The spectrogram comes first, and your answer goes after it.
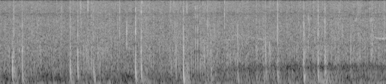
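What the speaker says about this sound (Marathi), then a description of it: "तर मित्रांनो परत एकदा पावसानं जोर वाढवला आहे" Rain falls steadily outdoors near a stream, a constant wash of hiss broken by scattered sharper drops, with no voices.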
